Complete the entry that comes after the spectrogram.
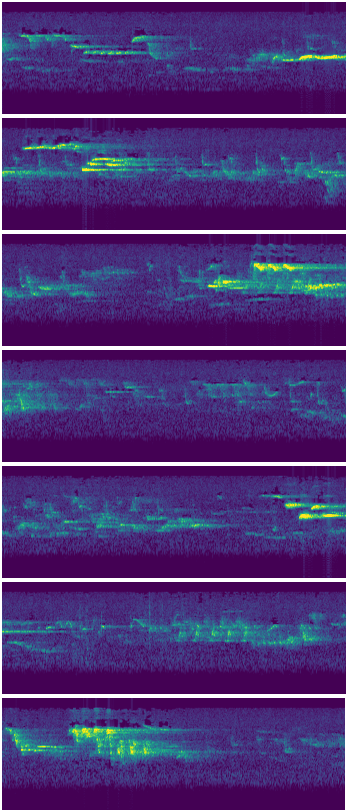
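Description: Songbirds singing: high chirps and trills from several birds overlapping, coming in louder bursts every few seconds.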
